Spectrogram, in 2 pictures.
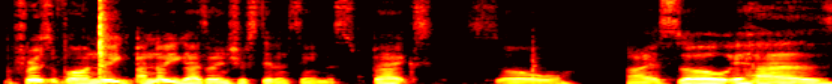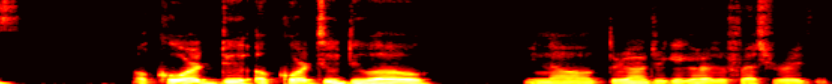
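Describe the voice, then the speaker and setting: A man's voice: medium pitch, fairly even intonation, moderate pace, darkish tone. Nervous rambling young man. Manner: nervous, rambling, stumbles over words. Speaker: gaming channel host. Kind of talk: casual vlog commentary.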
